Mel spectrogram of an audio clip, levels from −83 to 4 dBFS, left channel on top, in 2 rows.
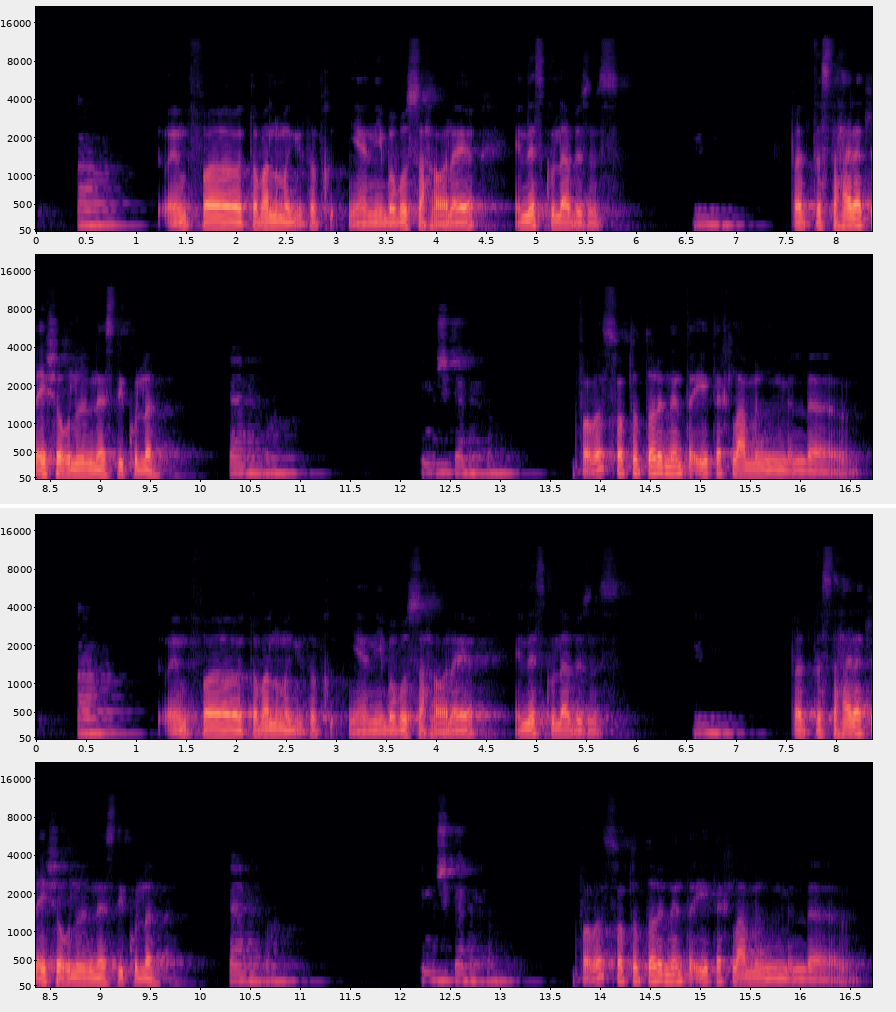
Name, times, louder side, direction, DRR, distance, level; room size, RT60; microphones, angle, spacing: voice 1, 0.4-0.7 6.6-6.9 10.3-10.9 12.2-13.0, equal, 15° right, -2 dB, 3.4 m, -36 dB
voice 2, 1.2-4.4 4.8-5.8 7.5-9.6 13.8-16.5, left 2 dB, 40° left, 10 dB, 0.8 m, -25 dB
26.0 x 19.5 x 7.1 m, 0.76 s
head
